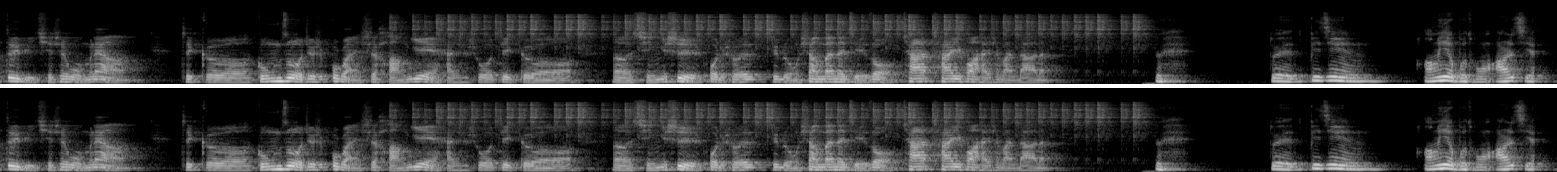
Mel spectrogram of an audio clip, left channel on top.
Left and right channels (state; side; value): identical; both; correlation 1.00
